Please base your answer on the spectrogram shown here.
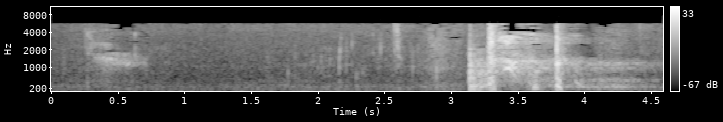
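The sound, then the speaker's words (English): Coughing from a person with a tickle in the throat: after near quiet, a loud, short cluster of harsh coughs bursts out near the end. “Got a bit of a tickle in my throat, sorry about that.”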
